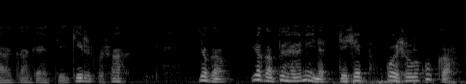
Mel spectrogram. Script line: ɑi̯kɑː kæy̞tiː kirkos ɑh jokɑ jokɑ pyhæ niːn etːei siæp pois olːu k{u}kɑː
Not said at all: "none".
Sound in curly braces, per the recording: u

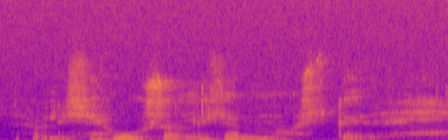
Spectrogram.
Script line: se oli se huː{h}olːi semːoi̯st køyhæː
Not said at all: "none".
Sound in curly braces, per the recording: s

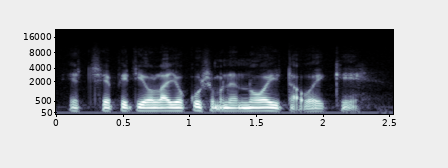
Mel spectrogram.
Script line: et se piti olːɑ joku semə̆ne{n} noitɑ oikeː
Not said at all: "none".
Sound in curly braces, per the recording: n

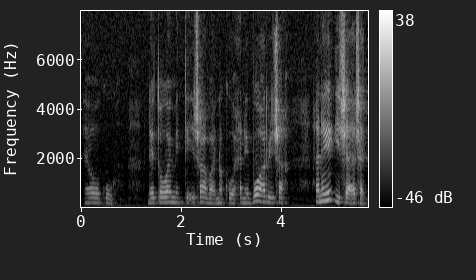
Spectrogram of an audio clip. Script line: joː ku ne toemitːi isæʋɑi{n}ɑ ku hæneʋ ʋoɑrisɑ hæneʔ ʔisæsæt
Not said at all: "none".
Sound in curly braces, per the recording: n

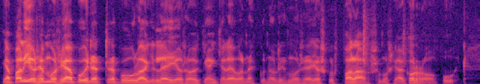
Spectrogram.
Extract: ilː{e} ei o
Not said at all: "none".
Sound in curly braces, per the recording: e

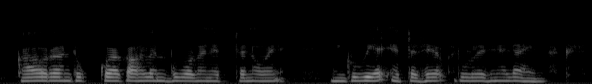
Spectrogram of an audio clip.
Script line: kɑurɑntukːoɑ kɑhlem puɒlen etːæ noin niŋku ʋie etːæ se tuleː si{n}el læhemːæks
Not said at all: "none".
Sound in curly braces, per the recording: nː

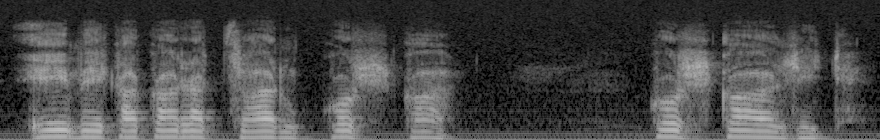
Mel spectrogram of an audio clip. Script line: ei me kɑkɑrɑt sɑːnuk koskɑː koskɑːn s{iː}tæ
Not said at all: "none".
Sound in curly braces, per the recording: i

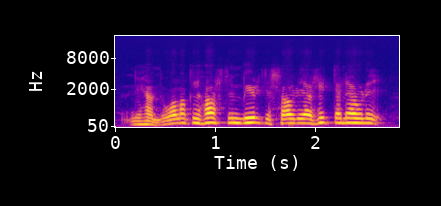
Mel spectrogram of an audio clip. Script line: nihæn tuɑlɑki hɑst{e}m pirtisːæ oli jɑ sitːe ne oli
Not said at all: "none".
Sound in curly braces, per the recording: i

